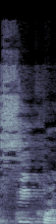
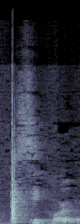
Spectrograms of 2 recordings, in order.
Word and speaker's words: Secor: i'm pronouncing it right it's a c so it's like c chord like s-e-e and then chord that's how you would see okay c chord again no it's important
